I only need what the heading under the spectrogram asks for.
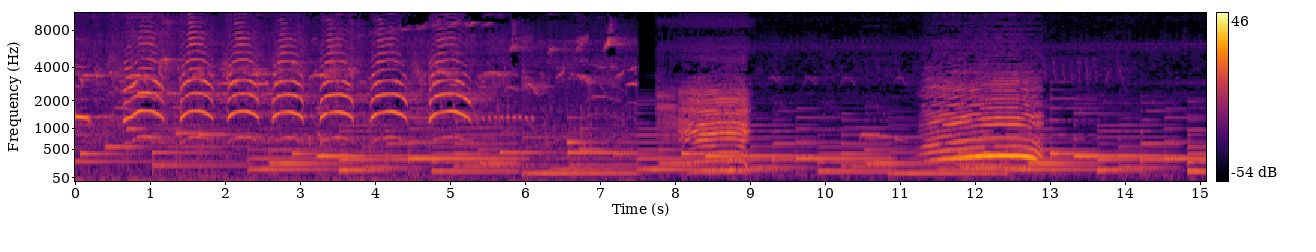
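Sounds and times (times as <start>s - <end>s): soft background music: 0.0s - 15.0s
cow mooing: 7.8s - 9.0s, 11.3s - 12.9s.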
